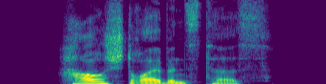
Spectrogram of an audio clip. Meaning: strong/mixed nominative/accusative neuter singular superlative degree of haarsträubend
- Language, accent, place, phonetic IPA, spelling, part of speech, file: German, Germany, Berlin, [ˈhaːɐ̯ˌʃtʁɔɪ̯bn̩t͡stəs], haarsträubendstes, adjective, De-haarsträubendstes.ogg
